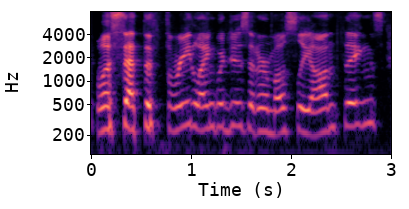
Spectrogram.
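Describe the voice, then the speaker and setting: A woman's voice: fairly high pitch, moderate pace. A woman co-hosting a casual podcast, bantering in a jokey, sweary way and telling little stories. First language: French-speaking ability alongside English. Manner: sweary, jokey, animated storytelling with acted quotes. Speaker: podcast co-host.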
